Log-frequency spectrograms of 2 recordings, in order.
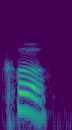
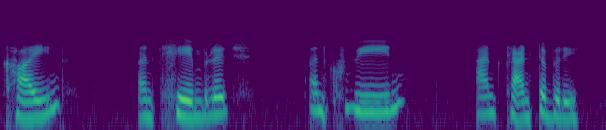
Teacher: But when we have vowel sounds, what is happening? The back of the tongue is against the soft palate.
